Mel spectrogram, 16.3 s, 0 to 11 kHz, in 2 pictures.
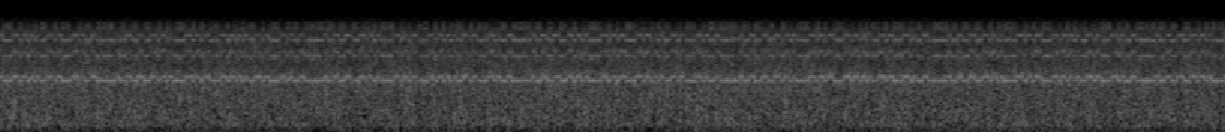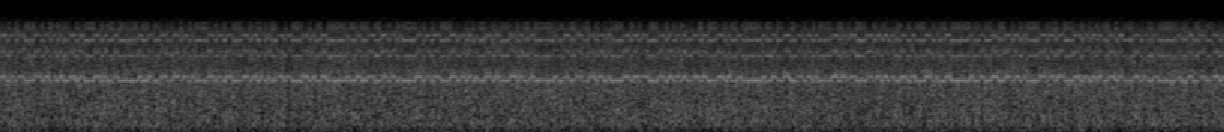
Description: Two-tone teleprinter signal, about 170 Hz shift.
